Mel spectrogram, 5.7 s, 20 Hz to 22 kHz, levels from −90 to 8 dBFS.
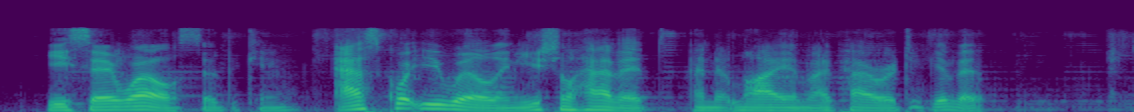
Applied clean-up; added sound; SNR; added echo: neural separator model SepFormer DNS4.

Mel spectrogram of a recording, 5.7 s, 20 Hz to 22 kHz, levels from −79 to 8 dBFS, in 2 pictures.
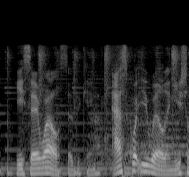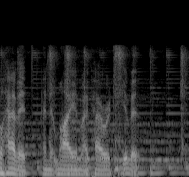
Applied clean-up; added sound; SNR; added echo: none; Acoustic guitar; 11 dB; none.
